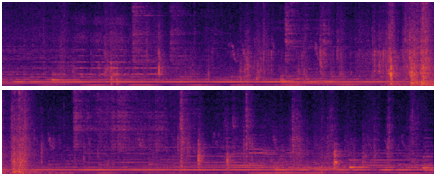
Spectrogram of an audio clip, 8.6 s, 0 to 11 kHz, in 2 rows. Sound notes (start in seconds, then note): 4.0 wheelbarrow rattles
